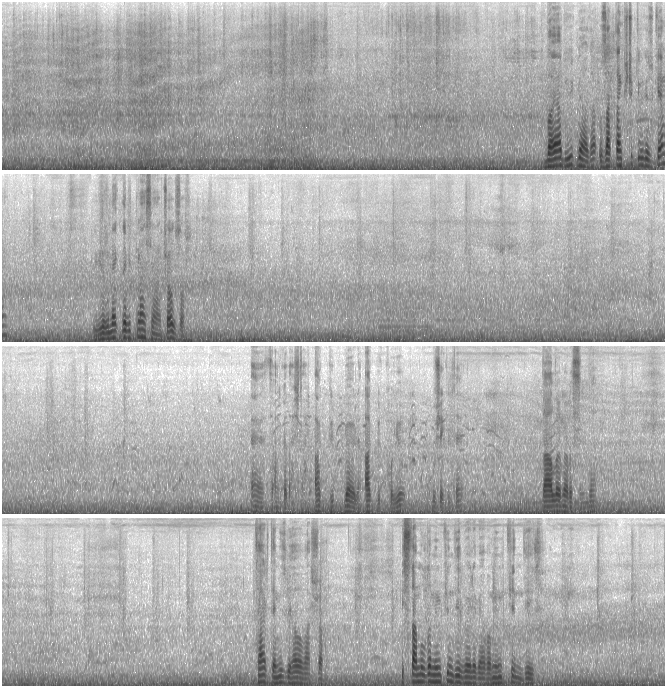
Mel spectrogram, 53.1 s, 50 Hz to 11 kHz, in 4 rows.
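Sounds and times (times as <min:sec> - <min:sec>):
footsteps on sand: 0:00.2 - 0:29.8, 0:35.2 - 0:53.0.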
